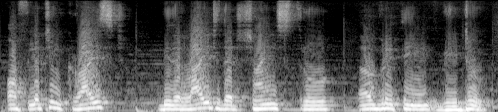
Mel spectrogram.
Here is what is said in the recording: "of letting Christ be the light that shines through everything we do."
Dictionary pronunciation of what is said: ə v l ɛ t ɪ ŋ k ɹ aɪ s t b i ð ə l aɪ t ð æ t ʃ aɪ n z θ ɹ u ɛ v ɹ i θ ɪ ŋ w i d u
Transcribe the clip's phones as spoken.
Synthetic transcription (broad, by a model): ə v l ɛ t ɪ ŋ k ɹ aɪ s t b i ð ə l aɪ t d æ t ʃ aɪ n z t ɹ u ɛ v ɹ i t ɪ ŋ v i d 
